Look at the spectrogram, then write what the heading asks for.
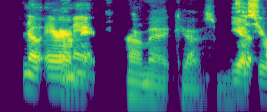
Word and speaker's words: Aramaic: Some very, very few parts of Old Testament are originally in Aramaic. No, Aramaic.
